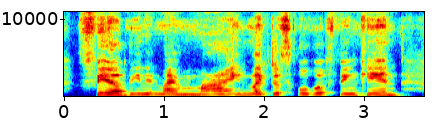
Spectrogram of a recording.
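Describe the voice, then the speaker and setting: This is a woman speaking. She has a Caribbean accent. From Dominica. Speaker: YouTuber. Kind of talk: casual livestream chat. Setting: livestream at home.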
